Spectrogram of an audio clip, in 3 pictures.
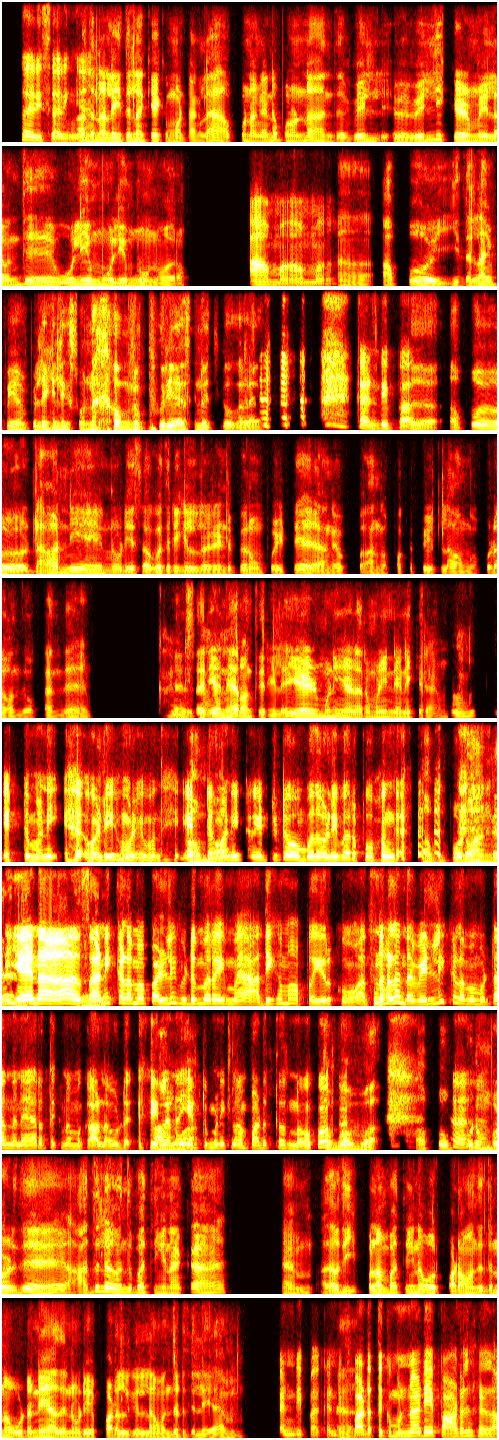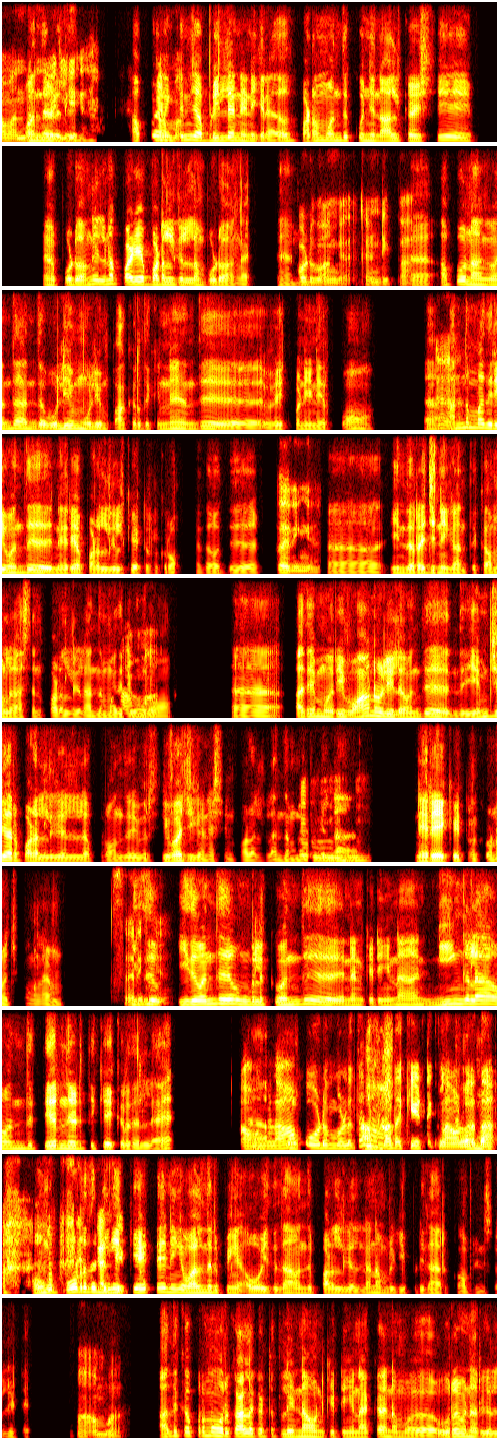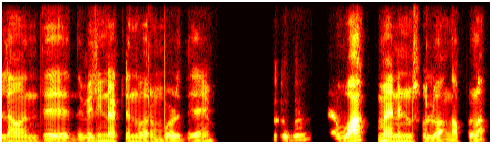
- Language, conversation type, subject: Tamil, podcast, இசையை நீங்கள் எப்படி கண்டுபிடிக்கத் தொடங்கினீர்கள்?
- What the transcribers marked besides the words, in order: laughing while speaking: "இப்போ என் பிள்ளைங்களுக்கு சொன்னாக்கா அவங்களுக்கு புரியாதுன்னு வச்சுக்கோங்களேன்"; laugh; laughing while speaking: "எட்டு மணி ஒளியும் ஒலியும் வந்து எட்டு மணி எட்டு டு ஒன்பது ஒளிபரப்புவாங்க"; laugh; laughing while speaking: "அதனால அந்த வெள்ளிக்கிழமை மட்டும் அந்த நேரத்துக்கு நமக்கு அலவுட். இல்லன்னா எட்டு மணிக்குலாம் படுத்துடணும்"; laugh; laugh; other noise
